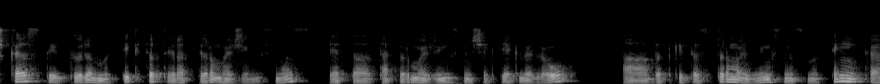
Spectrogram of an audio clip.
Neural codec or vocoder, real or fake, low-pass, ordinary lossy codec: vocoder, 22.05 kHz, 80 mel bands, Vocos; fake; 5.4 kHz; AAC, 48 kbps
